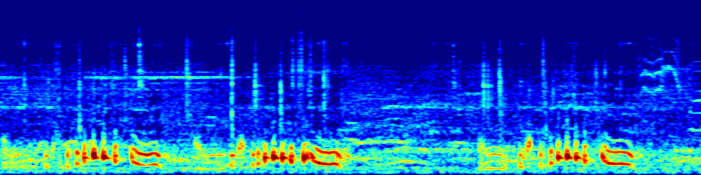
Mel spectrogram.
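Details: Performing male jeera pigeon repeating rich low coos, three rolling bubbly bouts with a dropping tail, separated by short pauses of near quiet.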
